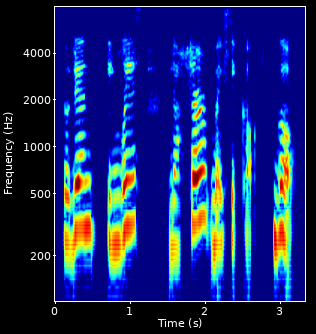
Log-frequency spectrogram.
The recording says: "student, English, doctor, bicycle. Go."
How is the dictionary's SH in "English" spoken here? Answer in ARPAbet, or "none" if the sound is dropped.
S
